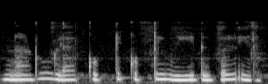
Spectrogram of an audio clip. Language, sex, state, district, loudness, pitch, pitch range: Tamil, female, Tamil Nadu, Nilgiris, -12 LUFS, 220 Hz, 210-235 Hz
